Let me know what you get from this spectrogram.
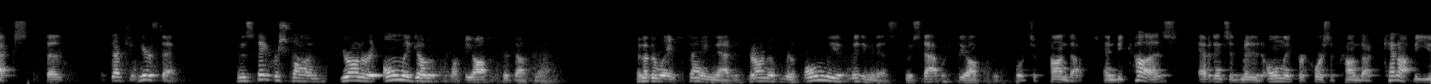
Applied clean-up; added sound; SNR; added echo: neural mask model DeepFilterNet 3.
